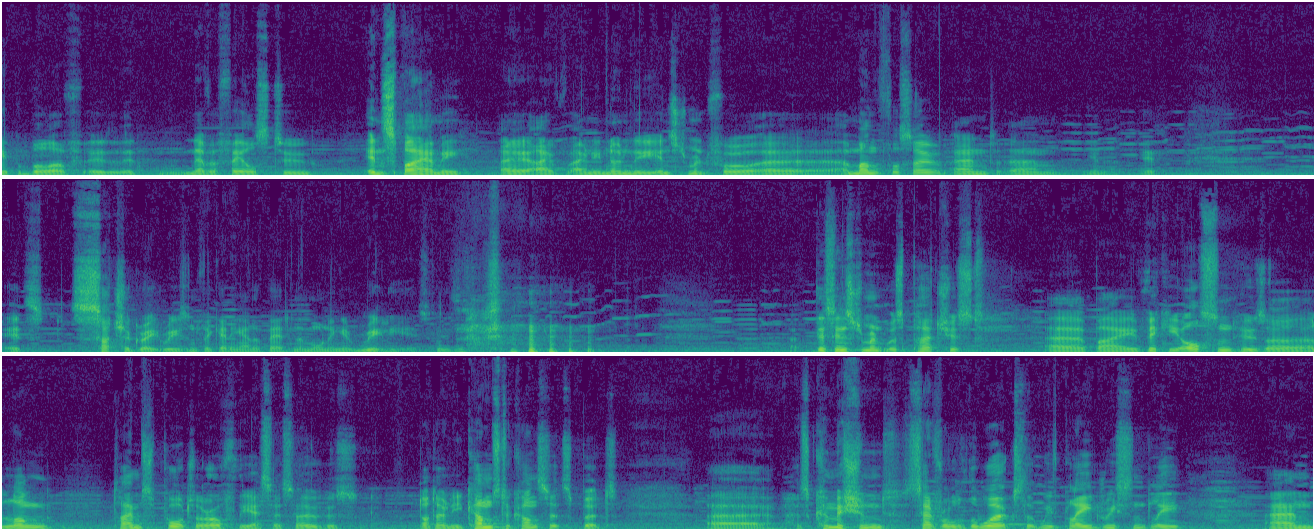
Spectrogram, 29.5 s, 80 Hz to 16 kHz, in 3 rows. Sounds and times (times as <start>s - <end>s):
Speech: 0.0s - 8.7s, 9.9s - 13.4s, 15.8s - 24.3s, 25.0s - 28.5s, 29.2s - 29.5s
Violin, fiddle: 0.0s - 29.5s.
